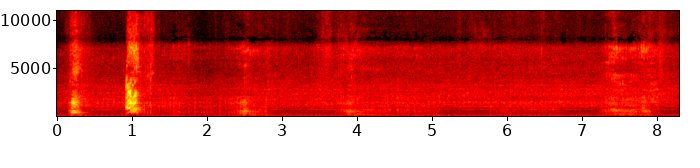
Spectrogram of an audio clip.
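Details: Boxer puppy and grown Boxer at play: two sharp barks close together at the start, then scattered quieter woofs and a low growly murmur over a constant low hum.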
